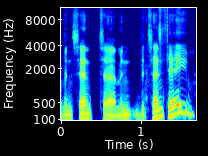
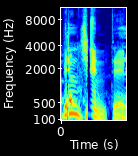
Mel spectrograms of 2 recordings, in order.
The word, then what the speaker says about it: Vincente: I think it's Vincente. Yeah. Okay, In, Vincente in Minnelli. Italian, because I lived in Italy for a while, it'd be Vincente. But I don't Vincente.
